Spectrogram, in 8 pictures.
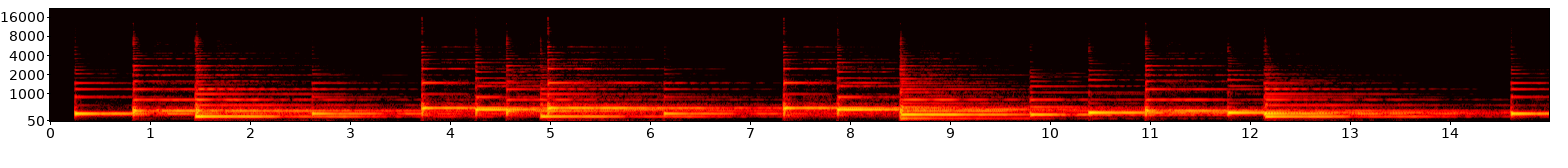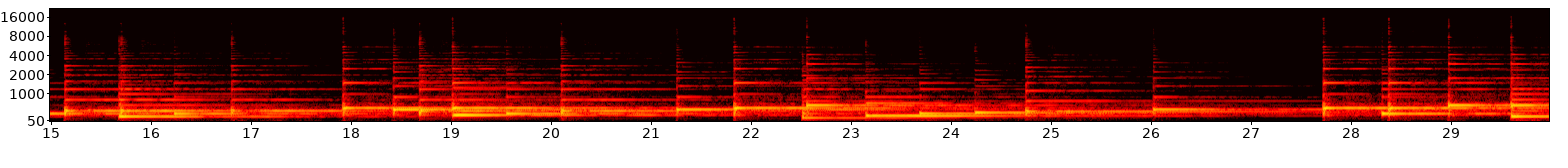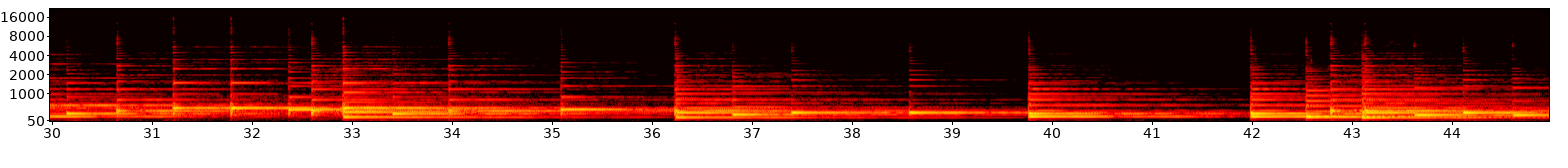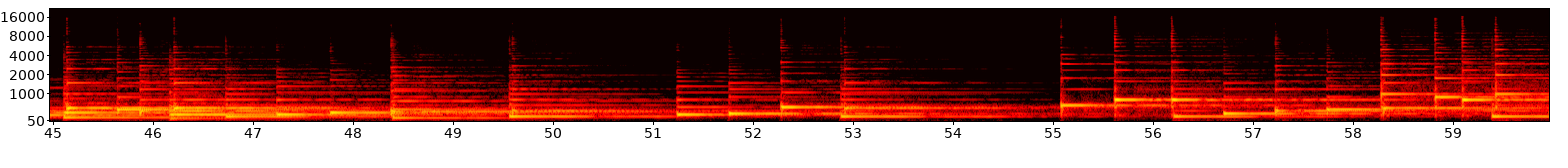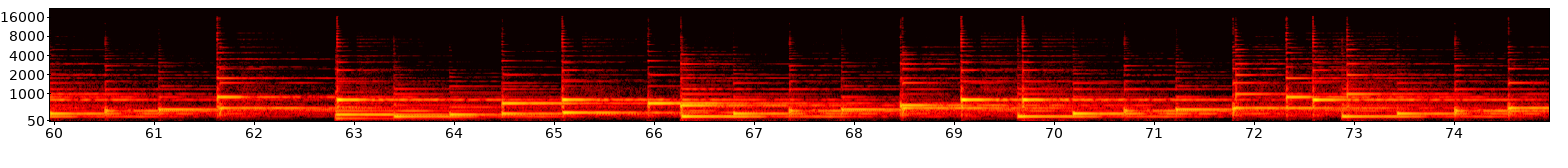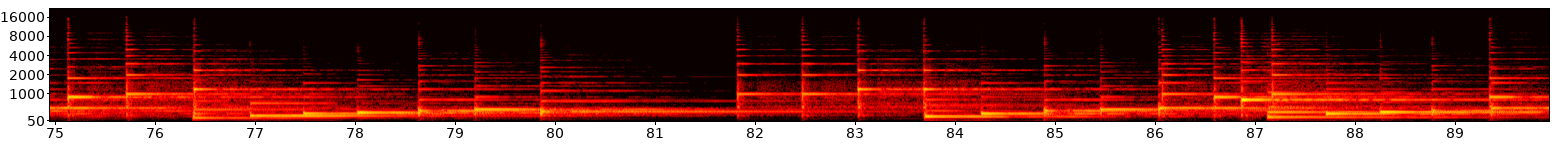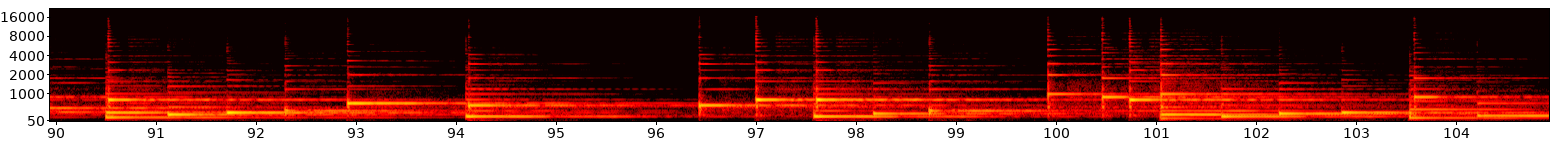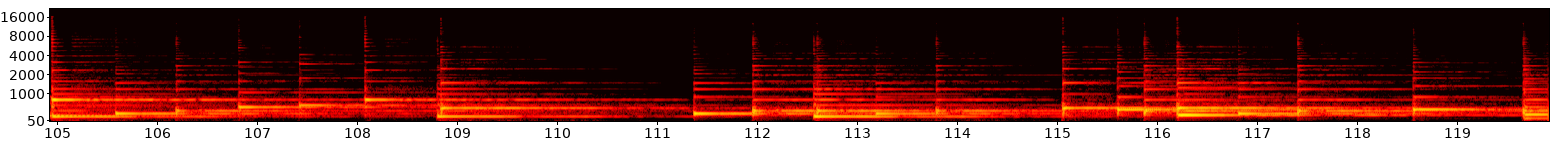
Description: Amazing Grace : harpe apaisante pour détente et repos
